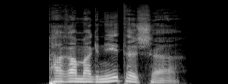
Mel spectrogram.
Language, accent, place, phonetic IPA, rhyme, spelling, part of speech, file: German, Germany, Berlin, [paʁamaˈɡneːtɪʃɐ], -eːtɪʃɐ, paramagnetischer, adjective, De-paramagnetischer.ogg
- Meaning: inflection of paramagnetisch: 1. strong/mixed nominative masculine singular 2. strong genitive/dative feminine singular 3. strong genitive plural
